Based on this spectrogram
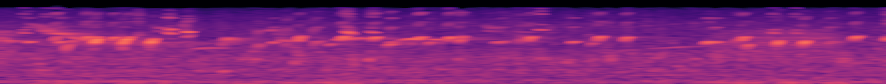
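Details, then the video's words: Bright goldfinch twitter: clear, high, pinging notes repeated in quick clusters over a soft hiss. "Goldfinch Chirping"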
